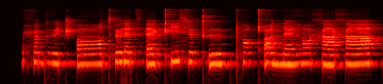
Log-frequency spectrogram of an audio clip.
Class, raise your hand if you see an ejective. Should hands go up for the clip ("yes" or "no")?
yes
